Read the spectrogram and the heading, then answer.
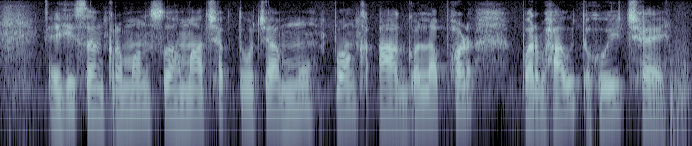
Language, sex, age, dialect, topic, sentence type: Maithili, female, 25-30, Eastern / Thethi, agriculture, statement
